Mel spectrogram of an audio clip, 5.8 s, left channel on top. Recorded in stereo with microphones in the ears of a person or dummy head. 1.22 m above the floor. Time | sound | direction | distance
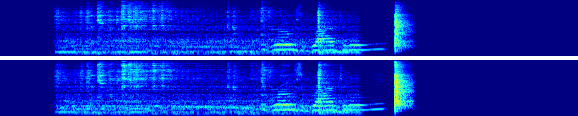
0.5 | a dropped coin | 10° left (ahead or behind) | 1.2 m
2.6 | a woman speaking | 20° right (ahead or behind) | 1.4 m
4.0 | a clap | 40° right (ahead or behind) | 0.5 m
